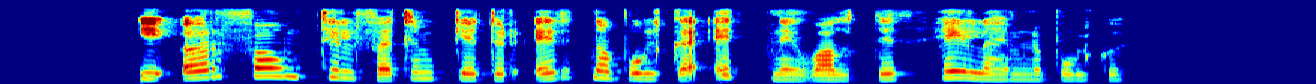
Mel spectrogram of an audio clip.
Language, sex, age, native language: Icelandic, female, 30-39, Icelandic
